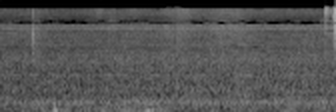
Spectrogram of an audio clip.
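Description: Steady low background rumble with two brief soft low thumps, about a third of a second and about a second in.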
